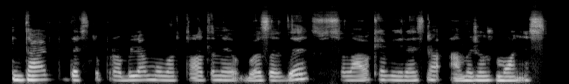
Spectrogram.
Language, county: Lithuanian, Kaunas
